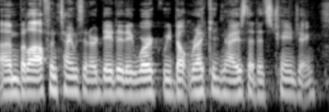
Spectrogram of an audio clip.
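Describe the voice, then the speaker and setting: A man speaks with an American accent. His pace is very fast. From Nebraska, US Midwest. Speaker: physician educator. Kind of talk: lecture. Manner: halting, many fillers.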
